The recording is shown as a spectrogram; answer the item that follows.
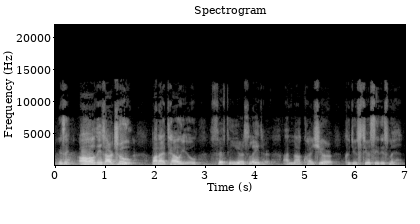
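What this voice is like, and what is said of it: English with a Chinese accent. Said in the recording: “am I speaking a kind of good English with my wonderful Chinese beautiful accent?”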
